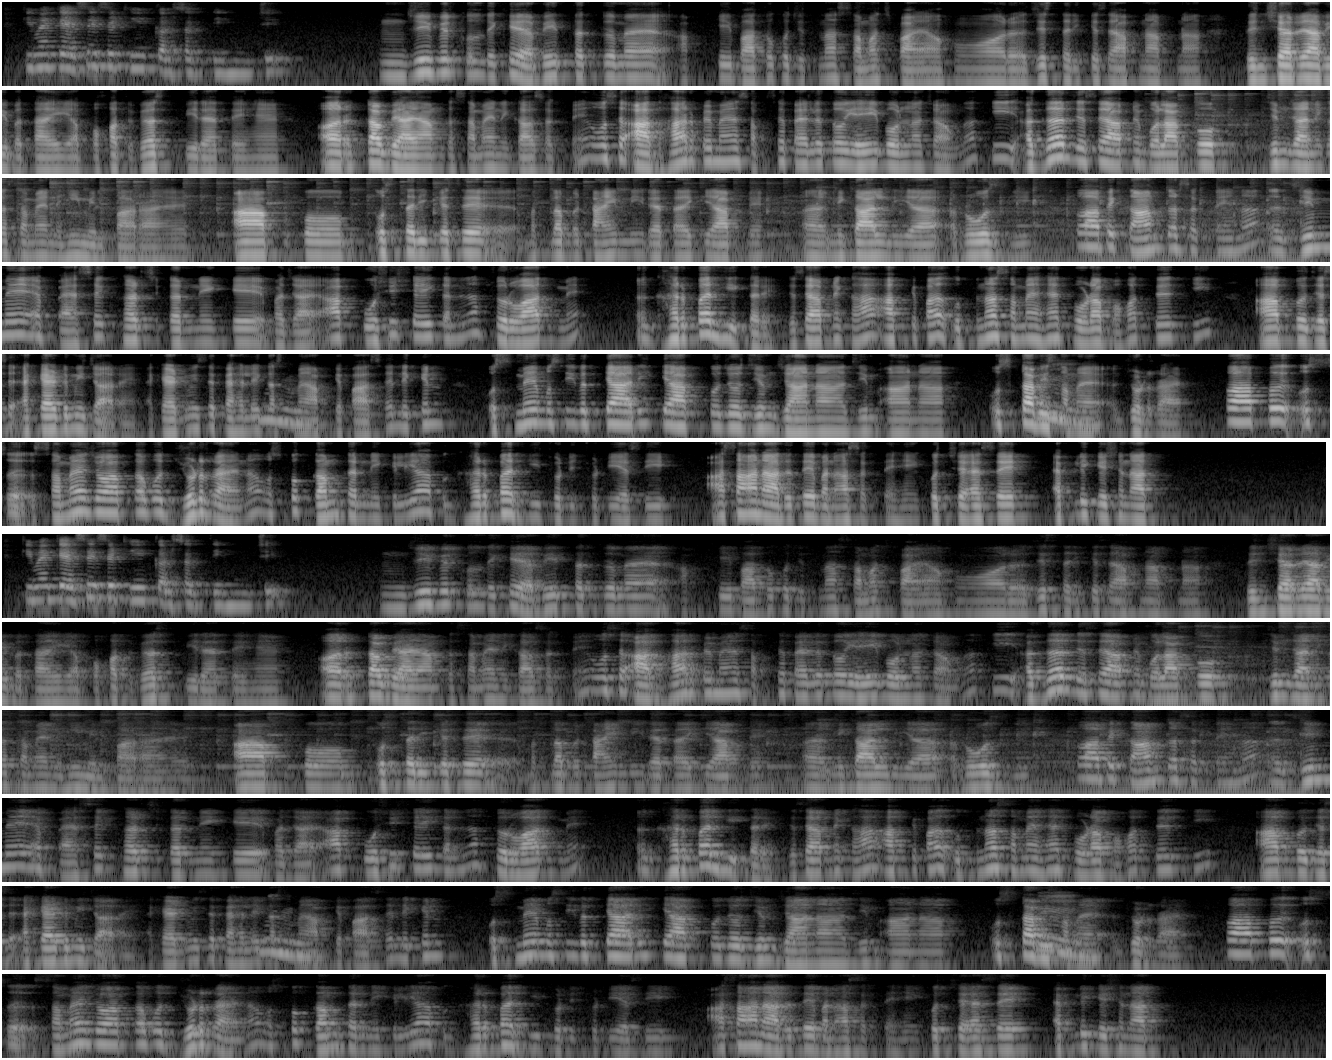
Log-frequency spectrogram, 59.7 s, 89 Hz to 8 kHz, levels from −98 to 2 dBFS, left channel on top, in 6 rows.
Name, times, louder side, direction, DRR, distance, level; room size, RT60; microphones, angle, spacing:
voice 1, 0.2-2.1 41.7-42.2 47.6-48.0, right 2 dB, 55° right, 6 dB, 1.0 m, -45 dB
voice 2, 2.8-5.0 5.4-5.7 6.1-9.0 9.3-12.0 12.3-14.0 14.2-15.5 15.9-19.1 19.5-21.3 21.6-25.6 25.9-27.6 28.0-34.2 34.6-38.9 39.3-43.1 43.5-46.9 47.3-48.7 49.0-53.8 54.3-54.8 55.1-56.7 57.0-57.4 57.8-58.4, left 7 dB, 55° left, 14 dB, 0.3 m, -38 dB
sound 1, 18.4-29.7, left 5 dB, 80° left, 0.8 m, -57 dB
8.5 x 3.0 x 3.8 m, 0.37 s
head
